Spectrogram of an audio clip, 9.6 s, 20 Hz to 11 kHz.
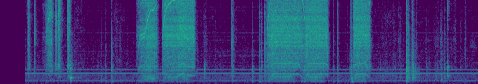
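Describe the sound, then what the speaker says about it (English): Power drill boring out rivets on the third brake light of a 1995–2000 Ford Explorer, with repeated whirring bursts of varying length, some brief and some sustained, separated by short pauses and close to the listener. "Now, drill out and remove all 7 rivets."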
